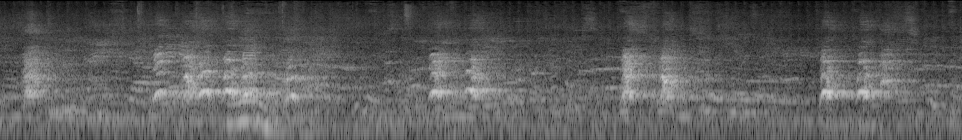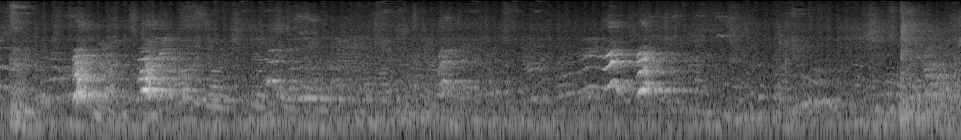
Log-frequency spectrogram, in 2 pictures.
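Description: A dog barking repeatedly, in short clusters of one to three barks about every two seconds, with a longer gap before a final pair near the end.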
